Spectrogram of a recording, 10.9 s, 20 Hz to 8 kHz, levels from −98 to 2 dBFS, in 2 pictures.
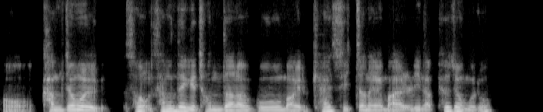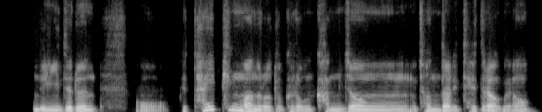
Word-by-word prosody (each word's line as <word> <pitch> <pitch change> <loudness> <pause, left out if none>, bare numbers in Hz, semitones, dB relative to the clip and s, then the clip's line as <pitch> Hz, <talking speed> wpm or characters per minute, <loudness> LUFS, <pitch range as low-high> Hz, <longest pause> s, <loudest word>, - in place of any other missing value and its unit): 어 - - -7 0.2
감정을 110 0 +3 0.2
서 150 +1 -1
상대에게 145 -4 +3
전달하고 100 -2 0
막 85 -1 0
이렇게 125 - -6
할 135 +1 +3
수 145 - -6
있잖아요, 85 -4 -2
말이나 90 +1 -2
표정으로. 135 -11 -1 0.8
근데 120 -2 +1
이들은 115 +3 +3 0.4
어 - - -7
그 - - -9
타이핑만으로도 160 - +2
그런 100 -2 -3
감정 110 +2 +1
전달이 105 0 +2
되더라고요. 95 +1 -1
105 Hz, 310 characters per minute, -24 LUFS, 100-125 Hz, 0.8 s, 감정을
